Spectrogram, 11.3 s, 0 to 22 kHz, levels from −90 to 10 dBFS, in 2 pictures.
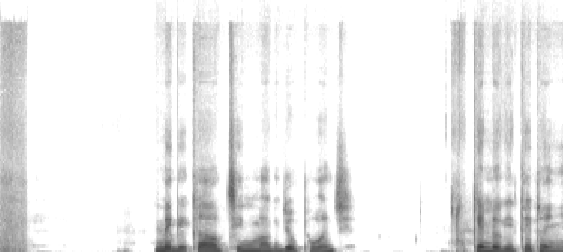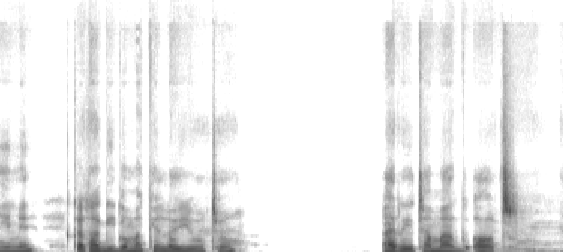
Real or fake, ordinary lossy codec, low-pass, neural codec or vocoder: fake; none; none; codec, 44.1 kHz, 2.6 kbps, SNAC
